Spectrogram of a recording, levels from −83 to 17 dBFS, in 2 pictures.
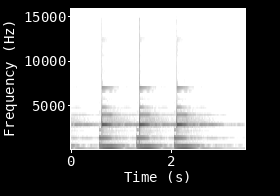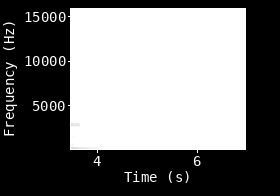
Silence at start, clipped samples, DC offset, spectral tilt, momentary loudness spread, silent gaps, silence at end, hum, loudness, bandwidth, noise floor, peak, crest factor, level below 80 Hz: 0 s; under 0.1%; under 0.1%; -4.5 dB/octave; 22 LU; none; 4.1 s; none; -25 LUFS; 8.6 kHz; -89 dBFS; -10 dBFS; 22 dB; -76 dBFS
